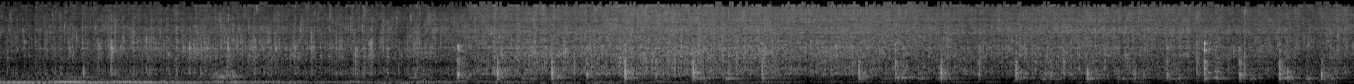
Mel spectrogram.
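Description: Dried red chillies frying in oil in a pan for a brinjal curry, a loud steady hiss that builds and holds, with frequent small crackles and light stirring taps throughout.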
